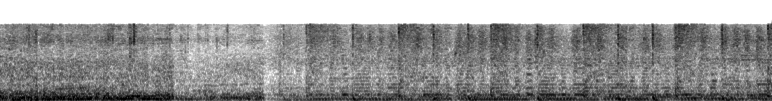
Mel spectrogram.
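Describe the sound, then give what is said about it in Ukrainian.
Steady, loud road rumble from inside a taxi driving on a highway toward Zhytomyr, a continuous low engine drone and tyre hiss lasting throughout, dipping briefly midway, with no one talking. “Перед нами зупинився водій таксі.”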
